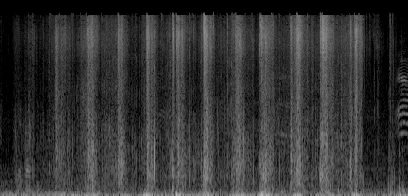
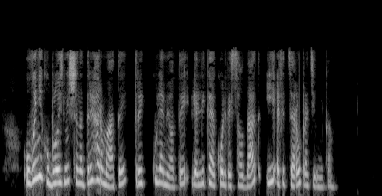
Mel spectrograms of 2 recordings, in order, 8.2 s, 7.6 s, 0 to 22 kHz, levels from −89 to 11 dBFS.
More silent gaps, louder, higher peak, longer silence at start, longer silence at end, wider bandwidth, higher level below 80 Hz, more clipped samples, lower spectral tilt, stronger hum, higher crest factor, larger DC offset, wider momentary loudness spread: second, none vs 2.61-2.68 s, 2.97-3.04 s; second, -29 LUFS vs -18 LUFS; second, -8 dBFS vs -2 dBFS; second, 0 s vs 0.5 s; second, 0 s vs 0.95 s; first, 17 kHz vs 8 kHz; first, -40 dBFS vs -60 dBFS; neither; second, -1.5 dB/octave vs -4 dB/octave; neither; first, 24 dB vs 16 dB; neither; first, 22 LU vs 11 LU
